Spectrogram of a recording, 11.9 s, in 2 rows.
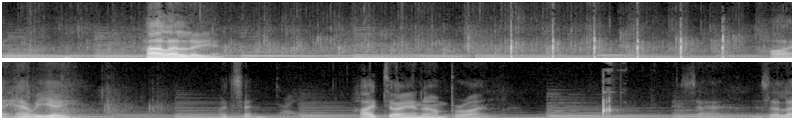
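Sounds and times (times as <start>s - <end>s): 
audience applause: 0.0s - 7.2s
speech: 1.1s - 1.7s, 5.8s - 6.6s, 7.6s - 8.0s, 8.6s - 9.7s, 11.6s - 11.8s.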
